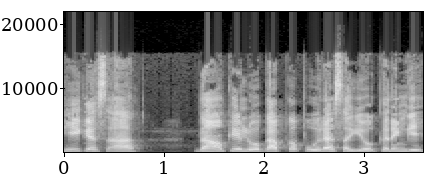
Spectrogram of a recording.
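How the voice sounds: Using a cartoonish character voice pitched high, a woman speaks at a moderate pace in a very clean recording with a silent background.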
